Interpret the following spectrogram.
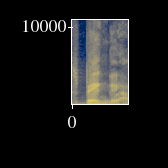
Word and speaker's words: Spengler: Vea, hace ya más de 100 años, el filósofo alemán Oswald Spengler, que seguramente en alemán se pronuncia Spengler, porque la ER creo que suena A, creo, yo no sé alemán, escribió un libro famosísimo que se llama La decadencia de Occidente.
